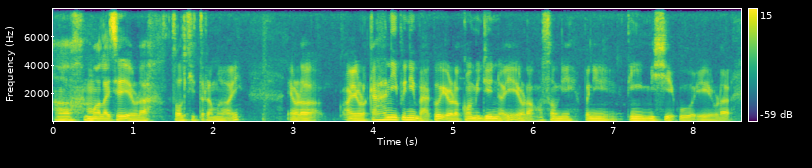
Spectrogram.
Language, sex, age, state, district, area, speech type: Nepali, male, 45-60, West Bengal, Kalimpong, rural, spontaneous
